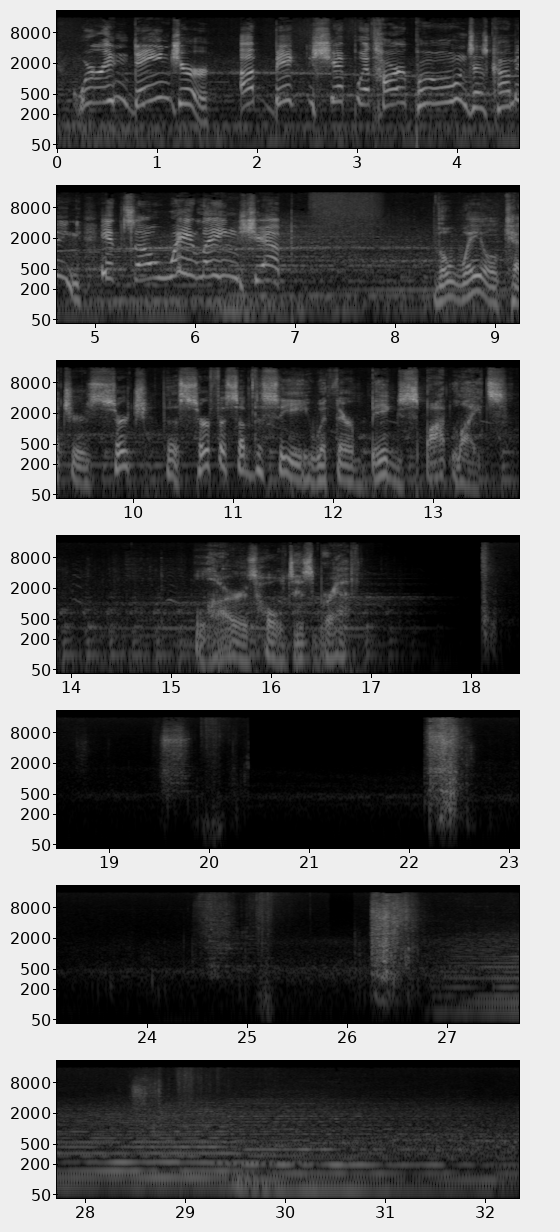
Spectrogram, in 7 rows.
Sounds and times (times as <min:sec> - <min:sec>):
Music: 0:00.0 - 0:18.0, 0:26.8 - 0:32.3
Speech: 0:00.2 - 0:07.0, 0:08.4 - 0:13.8, 0:15.2 - 0:17.0.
